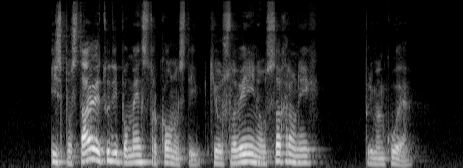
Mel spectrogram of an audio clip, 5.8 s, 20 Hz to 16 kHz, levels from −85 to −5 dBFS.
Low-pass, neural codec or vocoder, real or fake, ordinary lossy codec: 14.4 kHz; none; real; Opus, 32 kbps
